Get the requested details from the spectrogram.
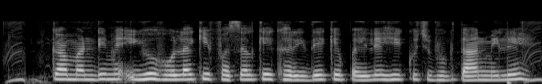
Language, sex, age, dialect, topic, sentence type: Bhojpuri, female, 18-24, Western, agriculture, question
